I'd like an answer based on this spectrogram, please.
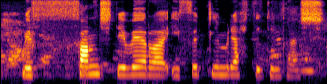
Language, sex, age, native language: Icelandic, female, 13, Icelandic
